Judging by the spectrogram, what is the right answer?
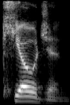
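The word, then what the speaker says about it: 巨人: is going to be the Japanese word for Titan and that is kyjen kyjen is spelled k y o j i n and kyjen is obviously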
